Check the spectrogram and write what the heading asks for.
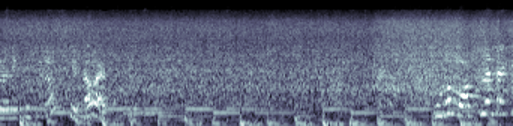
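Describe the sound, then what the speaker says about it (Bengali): Ginger garlic paste and tomato masala sizzle and crackle steadily in a hot pan for Bengali chicken kosha, a loud continuous fry with stirring scrapes and no talking. "পুরো মশলাটাকে এবার আমি ভালো করে কষবো যতক্ষণ না এর মধ্যে থেকে তেল ছেড়ে আসছে"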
